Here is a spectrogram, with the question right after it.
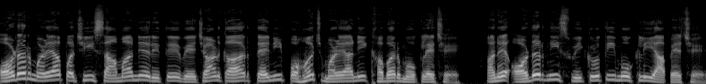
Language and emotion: Gujarati, neutral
